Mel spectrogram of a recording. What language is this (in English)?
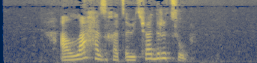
Abkhazian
